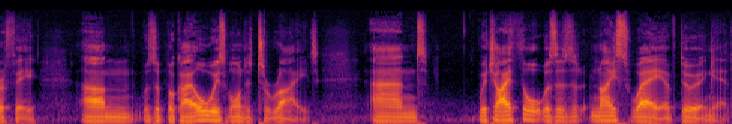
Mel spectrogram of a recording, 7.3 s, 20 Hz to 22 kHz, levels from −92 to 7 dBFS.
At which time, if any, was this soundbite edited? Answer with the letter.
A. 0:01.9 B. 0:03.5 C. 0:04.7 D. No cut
B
